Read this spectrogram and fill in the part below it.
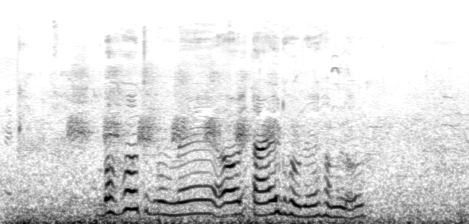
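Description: A middle-aged woman speaks close by, calmly.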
